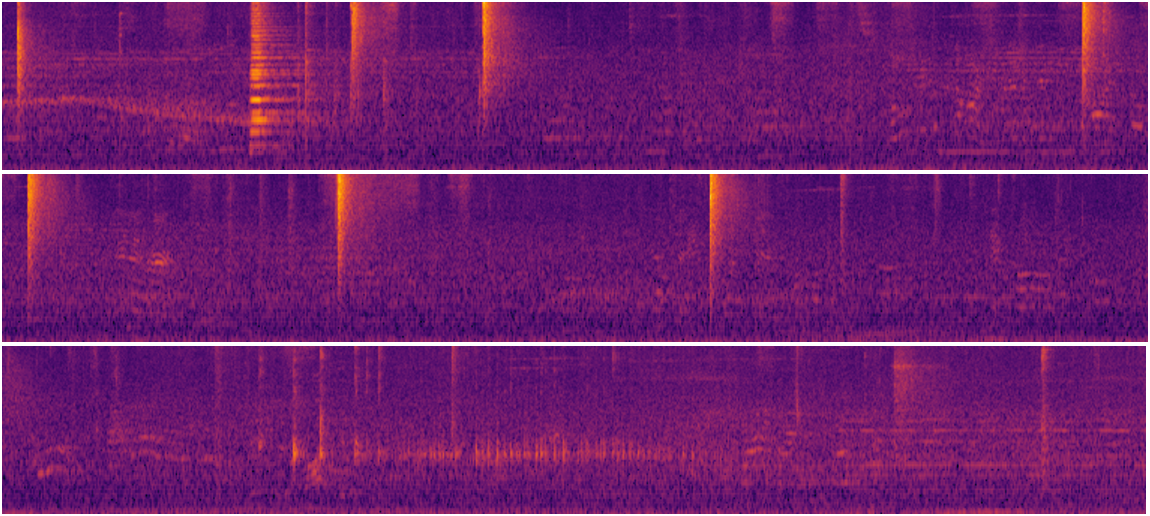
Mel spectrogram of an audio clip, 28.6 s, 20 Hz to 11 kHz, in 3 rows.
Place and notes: Walker St, New York, NY, USA - Kids playing with bang snaps in Chinatown, NY
A group of kids throwing bang snaps in the street celebrating Year of the Dog.
Street sounds in Chinatown, NYC.
Zoom H6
